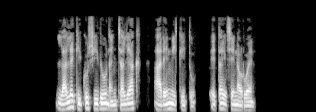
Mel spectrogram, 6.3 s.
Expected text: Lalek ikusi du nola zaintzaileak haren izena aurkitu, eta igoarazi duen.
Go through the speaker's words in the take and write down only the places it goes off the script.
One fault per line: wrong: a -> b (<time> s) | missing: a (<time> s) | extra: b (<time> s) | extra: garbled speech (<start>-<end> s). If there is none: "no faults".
missing: nola (2.1 s)
missing: izena (3.5 s)
wrong: igoarazi -> izena (4.5 s)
